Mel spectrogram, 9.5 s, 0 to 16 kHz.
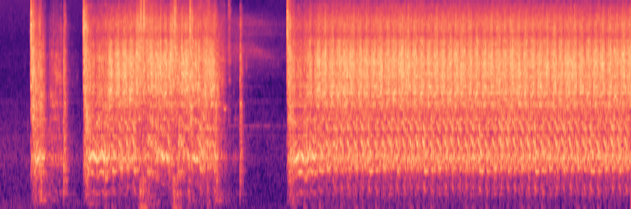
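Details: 1960 Ford F100 with transplanted 351 Windsor, not run in decades, carb needing rebuild, valve covers unbolted: short cranking bursts, then a steady, even V8 idle with no knocks or ticking; normal idle.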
